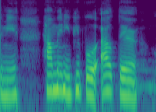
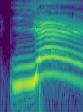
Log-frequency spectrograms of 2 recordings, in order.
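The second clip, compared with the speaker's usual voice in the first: very loud, high, excited shriek, "yes" drawn out; 9 semitones higher, 11 dB louder than usual. Speaker reacts to a statement of allyship: screaming with excitement. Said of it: "I'm screaming".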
